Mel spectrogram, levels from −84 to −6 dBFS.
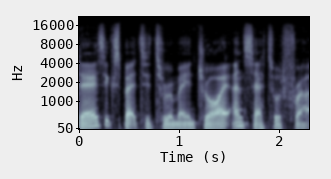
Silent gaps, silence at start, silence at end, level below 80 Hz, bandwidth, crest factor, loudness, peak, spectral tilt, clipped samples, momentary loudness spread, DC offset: none; 0 s; 0 s; -54 dBFS; 17.5 kHz; 18 dB; -29 LUFS; -10 dBFS; -4.5 dB/octave; under 0.1%; 5 LU; under 0.1%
